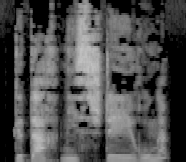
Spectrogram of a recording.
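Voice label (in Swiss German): "gedachtnissteerunge", Alsatian; medecine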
